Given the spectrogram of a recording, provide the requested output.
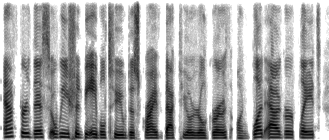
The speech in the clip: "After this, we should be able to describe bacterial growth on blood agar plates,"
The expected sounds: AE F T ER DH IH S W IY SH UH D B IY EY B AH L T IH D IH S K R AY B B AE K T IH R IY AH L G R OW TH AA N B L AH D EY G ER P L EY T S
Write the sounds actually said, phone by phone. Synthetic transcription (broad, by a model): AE F T ER DH IH S W IY SH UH D B IY EY B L T IH D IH S K R AY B B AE K T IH R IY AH L G R OW TH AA N B L AH D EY G ER P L EY T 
